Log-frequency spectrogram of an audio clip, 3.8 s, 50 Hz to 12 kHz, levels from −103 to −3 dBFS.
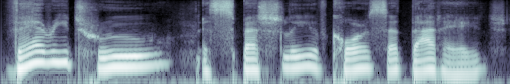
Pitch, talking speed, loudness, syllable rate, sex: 145 Hz, 125 wpm, -16 LUFS, 4.0 syllables/s, male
